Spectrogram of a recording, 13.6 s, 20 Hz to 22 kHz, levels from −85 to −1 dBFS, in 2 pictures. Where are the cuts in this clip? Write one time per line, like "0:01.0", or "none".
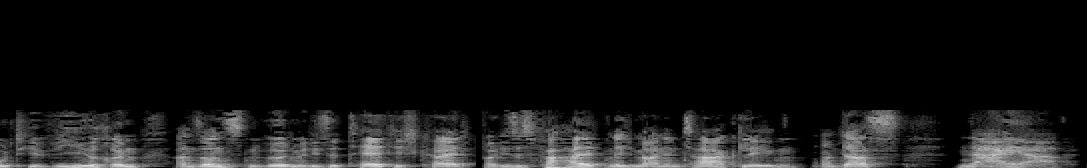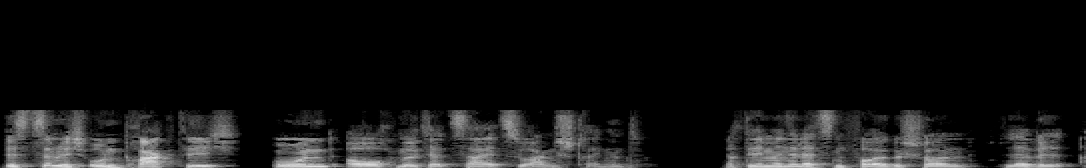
0:03.8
